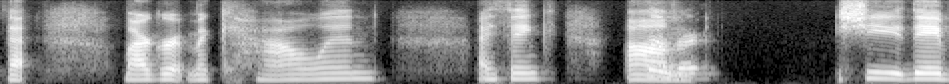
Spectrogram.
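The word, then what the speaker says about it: McKeown: to say her name it's is it maowen m c ke o u w n or something like that Margaret maowen I think um she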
